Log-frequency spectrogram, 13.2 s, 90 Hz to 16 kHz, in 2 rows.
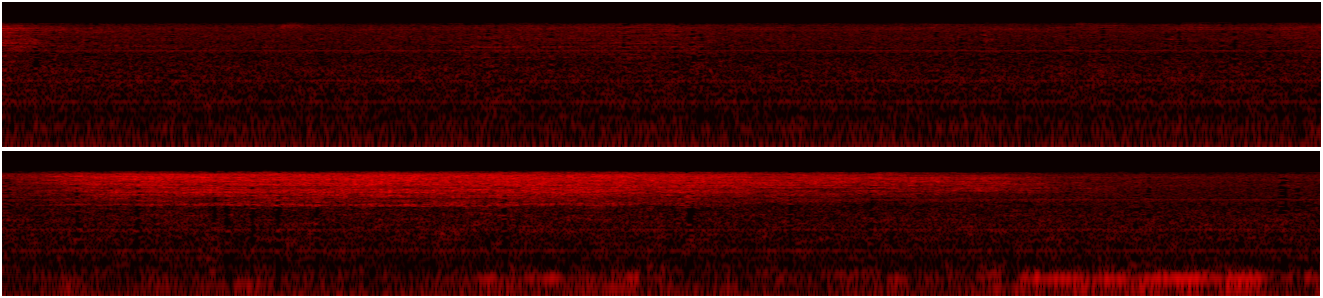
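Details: On a hot August 2016 summer day at 12:10 p.m., large male cicadas call for females to mate. A faint high drone rises into a loud, ear-piercing buzz from about seven to ten seconds, then fades. A low vehicle hum is heard near the end.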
